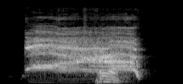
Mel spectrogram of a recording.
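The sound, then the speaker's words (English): A person lets out a loud, raspy, monstrous scream, imitating the shriek of a striga, held for just over a second before cutting off abruptly. No talking accompanies it. “We see the lid of Ada's tomb scrape open, and we hear the Striga scream.”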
